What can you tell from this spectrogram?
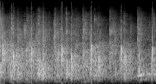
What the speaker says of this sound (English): Give them a round of applause, bro.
